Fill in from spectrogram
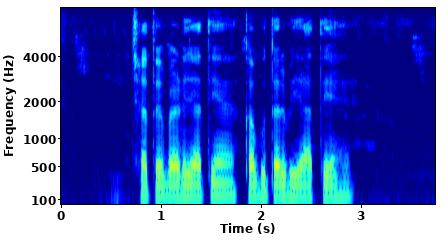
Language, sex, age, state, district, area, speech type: Hindi, male, 30-45, Uttar Pradesh, Jaunpur, rural, spontaneous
